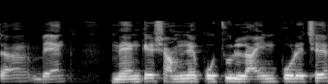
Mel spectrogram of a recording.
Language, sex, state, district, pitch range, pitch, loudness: Bengali, male, West Bengal, Dakshin Dinajpur, 130-140 Hz, 135 Hz, -14 LUFS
